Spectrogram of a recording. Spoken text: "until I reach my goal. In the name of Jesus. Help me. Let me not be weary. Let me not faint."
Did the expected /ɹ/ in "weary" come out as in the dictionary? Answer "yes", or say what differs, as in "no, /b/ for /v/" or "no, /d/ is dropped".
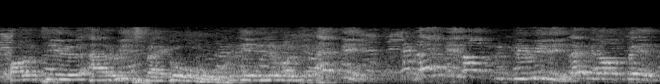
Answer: no, /l/ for /ɹ/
